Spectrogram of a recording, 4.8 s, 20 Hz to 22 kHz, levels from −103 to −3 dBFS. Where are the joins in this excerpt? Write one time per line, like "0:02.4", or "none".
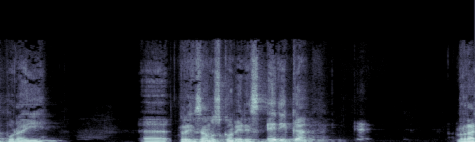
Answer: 0:01.7
0:02.3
